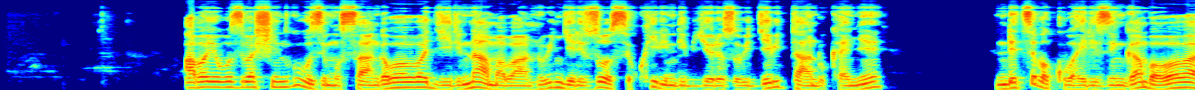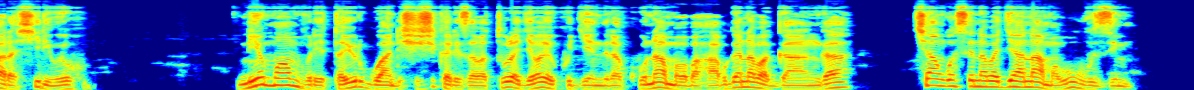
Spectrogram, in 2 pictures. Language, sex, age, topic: Kinyarwanda, male, 25-35, education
